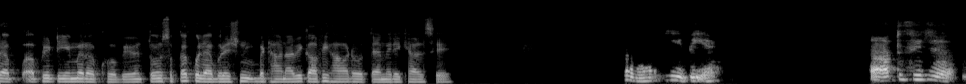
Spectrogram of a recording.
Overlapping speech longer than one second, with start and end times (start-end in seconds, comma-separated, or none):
none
